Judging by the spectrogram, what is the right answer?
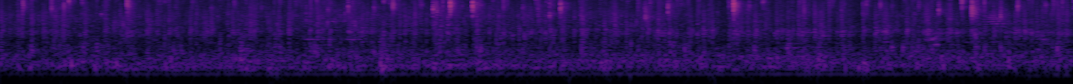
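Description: Water from a ceiling leak dripping and pattering irregularly onto wet carpet and fallen ceiling-tile debris, the sign of an active leak. A few drips stand out louder around the middle.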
